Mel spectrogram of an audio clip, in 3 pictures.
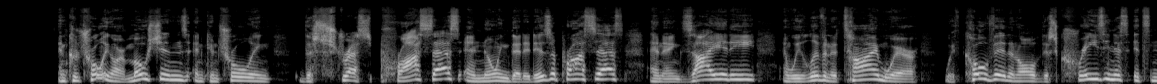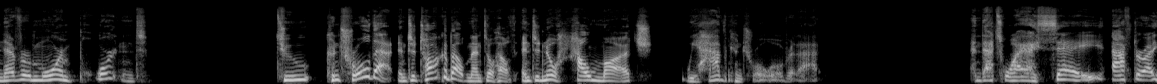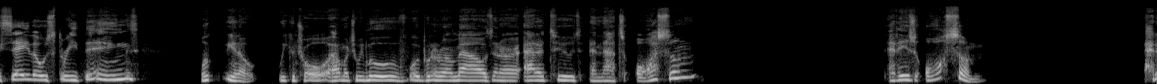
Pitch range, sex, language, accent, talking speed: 170-235 Hz, male, English, American, 155 wpm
